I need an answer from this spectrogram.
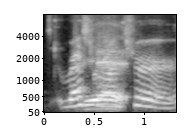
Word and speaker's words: restaurateur: No, I'm not saying it's pronounced like amateur, but that last chur. No, I'm not knocking. I'm just saying though, like, man, but it's not chur. It's restaurateur.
